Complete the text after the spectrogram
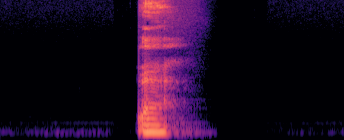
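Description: A man says a few words into a close microphone.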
